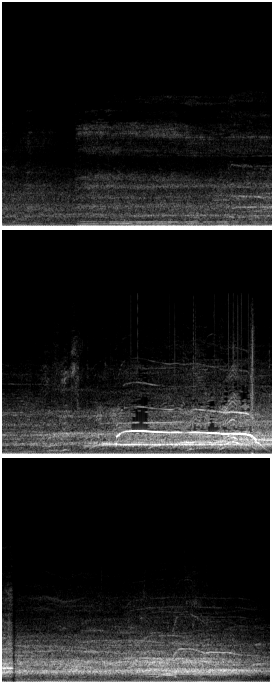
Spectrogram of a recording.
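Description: Live stadium concert captured on a phone: loud amplified music with heavy, steady bass, and a long high note held from about halfway through.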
